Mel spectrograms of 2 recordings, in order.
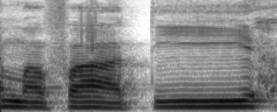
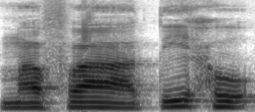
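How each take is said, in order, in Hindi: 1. लंबे स्वर को खींचा जाता है। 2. लंबे स्वर को छोटा कर दिया जाता है।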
